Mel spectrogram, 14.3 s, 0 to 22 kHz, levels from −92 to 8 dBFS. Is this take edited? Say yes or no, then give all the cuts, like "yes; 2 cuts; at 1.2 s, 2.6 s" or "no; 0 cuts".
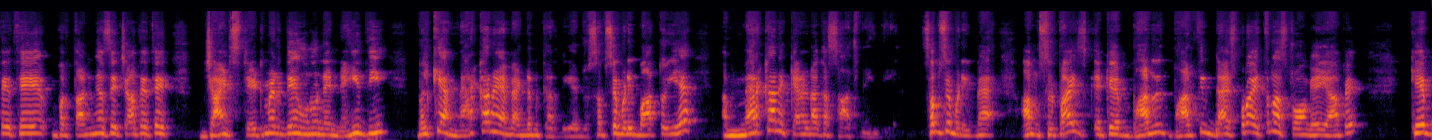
no; 0 cuts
